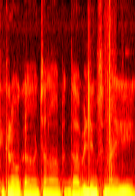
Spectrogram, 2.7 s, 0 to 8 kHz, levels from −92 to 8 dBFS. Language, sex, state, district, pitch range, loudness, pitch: Telugu, male, Andhra Pradesh, Annamaya, 145-150 Hz, -15 LUFS, 150 Hz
